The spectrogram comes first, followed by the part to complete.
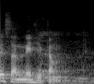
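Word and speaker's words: सन्निहितम्: Sannihitam is not Sat plus Nihitam Sam plus Nihitam. So that is why in this text also you put you see the dot on Sa. Sannihitam But while pronouncing we say Sannihitam.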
